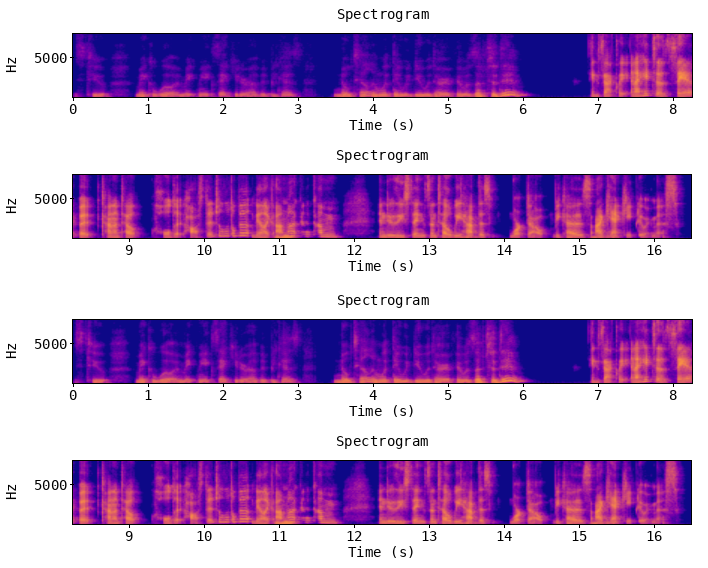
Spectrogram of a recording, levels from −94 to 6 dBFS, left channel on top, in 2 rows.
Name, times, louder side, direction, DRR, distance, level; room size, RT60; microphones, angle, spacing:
voice 1, 0.0-3.0 3.5-6.0 10.9-11.2 15.1-15.5, right 2 dB, 85° right, 1.0 m, -31 dB
voice 2, 6.9-11.2 11.5-13.8 14.1-14.5 14.8-16.3, left 1 dB, ahead, 0.5 m, -26 dB
14.0 x 5.9 x 2.4 m
head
